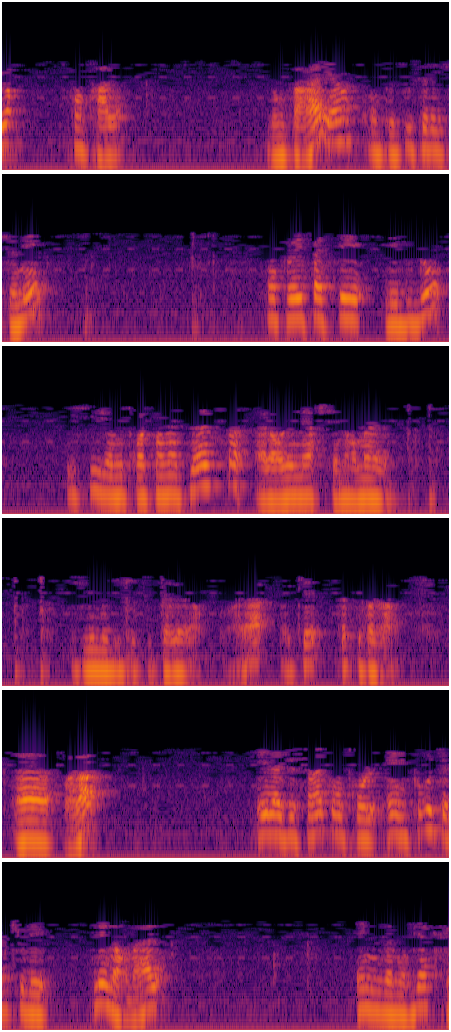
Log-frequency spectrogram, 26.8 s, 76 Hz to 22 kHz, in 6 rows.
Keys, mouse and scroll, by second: 0.2 middle click, 0.4 middle click, 0.6 middle click, 1.5-3.4 middle drag, 3.5 Tab, 4.9 a, 5.4 a, 6.4 w, 8.5 a, 8.5 w, 12.2-13.8 drag, 13.8 KP_0, 17.1 Tab, 17.6-22.4 middle drag, 19.3 Tab, 21.6 ctrl+n, 23.3 Tab, 24.1 middle click, 24.9 middle click.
